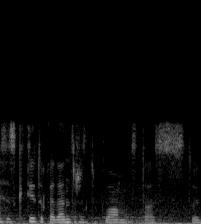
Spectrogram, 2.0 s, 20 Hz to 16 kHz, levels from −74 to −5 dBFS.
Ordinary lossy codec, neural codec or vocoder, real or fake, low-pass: Opus, 64 kbps; none; real; 7.2 kHz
